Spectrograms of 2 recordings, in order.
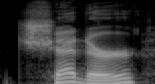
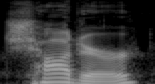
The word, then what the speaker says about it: chador: We're now at the top of page 204, and our first word is, I think it is pronounced cheddar or chador, Chador.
